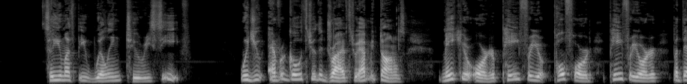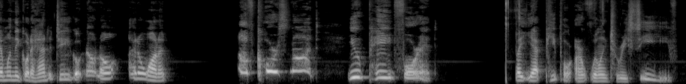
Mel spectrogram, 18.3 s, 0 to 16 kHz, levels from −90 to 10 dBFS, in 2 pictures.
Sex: male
